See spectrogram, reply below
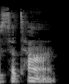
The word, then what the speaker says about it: Satan: But at the end of the day, we all have one enemy and one enemy alone, and that's Satan, or how most people would pronounce him in the Hebrew, Satan.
